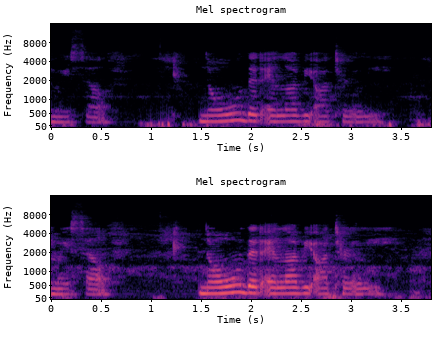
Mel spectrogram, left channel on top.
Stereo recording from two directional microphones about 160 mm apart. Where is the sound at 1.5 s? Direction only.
20° left (ahead or behind).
